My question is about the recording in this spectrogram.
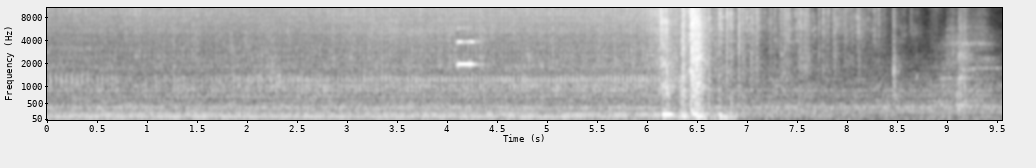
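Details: Sony TC440 reel-to-reel, which had smoked and lost fast-forward torque, after replacing a shorted 10k resistor: steady soft motor hum with faint hiss, then a clattering rush as the reel runs out; fast-forward working normally.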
